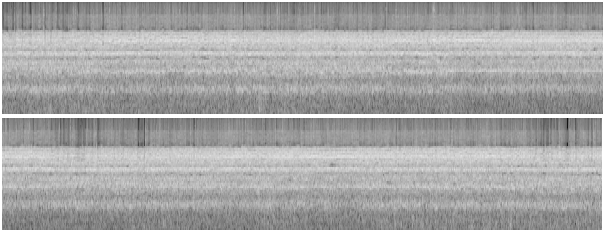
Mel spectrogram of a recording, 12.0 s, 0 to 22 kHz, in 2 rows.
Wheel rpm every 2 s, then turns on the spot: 220, 230, 230, 230, 230, 230.
none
